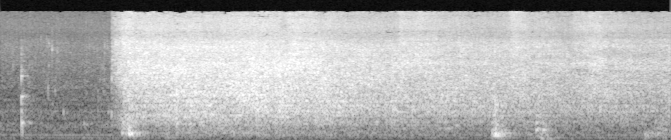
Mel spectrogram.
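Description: Raw chicken pieces hitting hot coconut oil and masala in a stainless steel pan: a loud sizzle starts suddenly about a second in and slowly eases. A couple of knocks from the wooden spatula come late on as the chicken is stirred.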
